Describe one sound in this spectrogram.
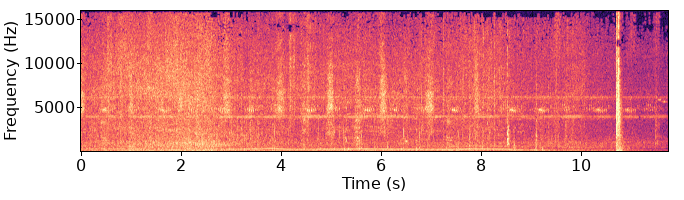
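A car engine hums as a car drives past.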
